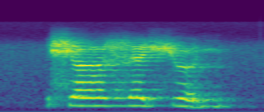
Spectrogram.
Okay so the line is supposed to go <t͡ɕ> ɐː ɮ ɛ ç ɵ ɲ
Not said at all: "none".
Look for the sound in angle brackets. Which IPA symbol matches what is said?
ɕ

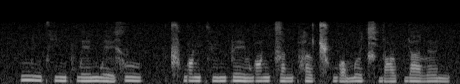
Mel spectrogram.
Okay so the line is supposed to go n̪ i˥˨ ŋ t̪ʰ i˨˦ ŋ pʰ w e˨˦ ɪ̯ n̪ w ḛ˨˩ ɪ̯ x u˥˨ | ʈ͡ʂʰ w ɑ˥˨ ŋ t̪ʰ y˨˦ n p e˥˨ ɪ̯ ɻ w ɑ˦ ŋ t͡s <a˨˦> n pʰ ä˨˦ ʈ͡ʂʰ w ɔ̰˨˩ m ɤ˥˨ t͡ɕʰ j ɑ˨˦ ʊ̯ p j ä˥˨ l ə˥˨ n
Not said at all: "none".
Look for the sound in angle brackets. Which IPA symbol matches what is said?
a˨˦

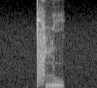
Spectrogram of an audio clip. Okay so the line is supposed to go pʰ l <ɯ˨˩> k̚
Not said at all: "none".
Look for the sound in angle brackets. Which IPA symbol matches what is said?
u˨˩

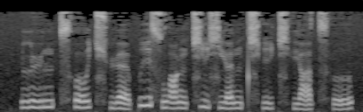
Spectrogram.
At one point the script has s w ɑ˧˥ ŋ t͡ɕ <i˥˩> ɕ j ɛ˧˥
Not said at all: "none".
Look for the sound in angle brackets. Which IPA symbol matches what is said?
i˥˩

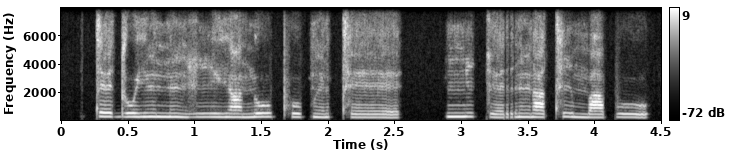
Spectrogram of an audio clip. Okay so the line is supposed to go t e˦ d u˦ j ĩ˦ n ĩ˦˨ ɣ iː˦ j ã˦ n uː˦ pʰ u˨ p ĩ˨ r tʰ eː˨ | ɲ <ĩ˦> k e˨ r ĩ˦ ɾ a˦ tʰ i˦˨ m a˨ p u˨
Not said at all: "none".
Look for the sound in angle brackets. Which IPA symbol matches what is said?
i˦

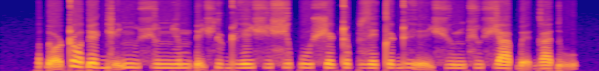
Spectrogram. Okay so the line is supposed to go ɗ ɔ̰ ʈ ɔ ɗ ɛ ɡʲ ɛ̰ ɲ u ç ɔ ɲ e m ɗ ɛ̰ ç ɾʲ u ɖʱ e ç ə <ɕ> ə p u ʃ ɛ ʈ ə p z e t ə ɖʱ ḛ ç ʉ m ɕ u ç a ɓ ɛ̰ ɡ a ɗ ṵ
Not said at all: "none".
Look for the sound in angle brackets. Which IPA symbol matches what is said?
ɕ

